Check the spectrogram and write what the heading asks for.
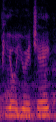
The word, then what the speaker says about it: Po'uha: And then my last name is Pouha, P-O-U-H-A, but it's a B pronunciation, so it's Pouha.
